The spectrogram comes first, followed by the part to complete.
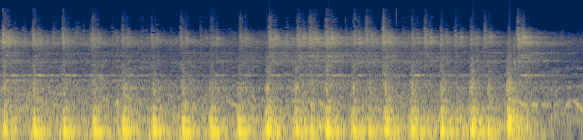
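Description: Tibetan opera drum and cymbals playing a steady beat of about two strokes a second, the dance interlude between sung passages, stopping just before the end.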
